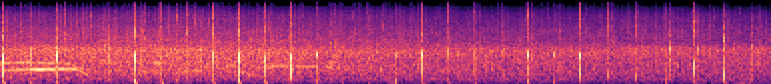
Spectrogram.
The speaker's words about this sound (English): Let's give all the moms, can we have all the moms stand up? Let's give them a big round of applause this morning. Amen, amen.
